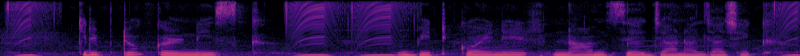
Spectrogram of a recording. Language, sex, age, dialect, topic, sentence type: Magahi, female, 18-24, Northeastern/Surjapuri, banking, statement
